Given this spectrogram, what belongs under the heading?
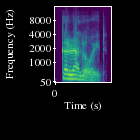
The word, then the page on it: coralloid: Indian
